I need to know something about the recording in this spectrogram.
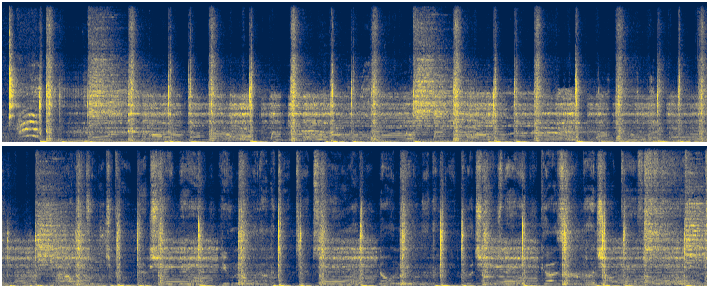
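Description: Live rock band playing loudly: electric guitar over bass guitar and a drum kit with a heavy low-end pulse.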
